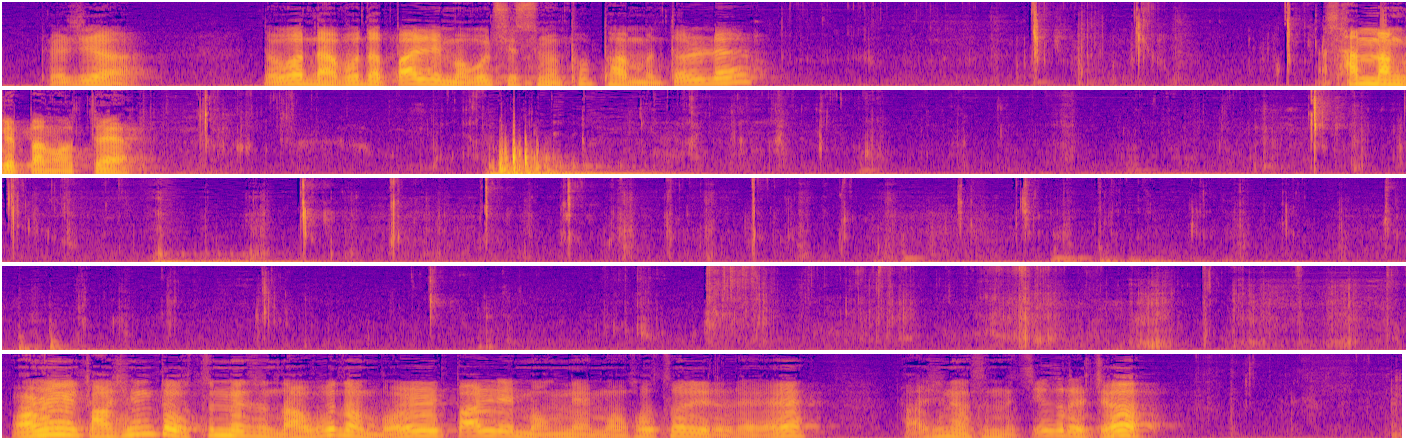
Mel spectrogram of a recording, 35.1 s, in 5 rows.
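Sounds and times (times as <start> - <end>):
man chewing crunchy food: 3.9 - 6.6, 7.7 - 28.1, 34.0 - 35.0
low thumps: 9.4 - 10.5, 14.8 - 15.7.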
